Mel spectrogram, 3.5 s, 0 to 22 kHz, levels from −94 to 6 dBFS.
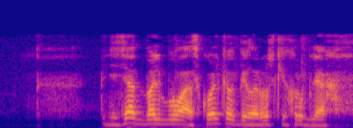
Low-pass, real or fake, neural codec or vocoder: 7.2 kHz; real; none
